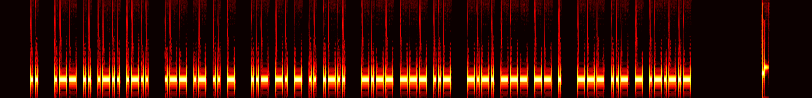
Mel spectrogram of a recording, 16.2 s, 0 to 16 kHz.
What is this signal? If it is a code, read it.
Morse code, heard as a keyed tone, about 25 wpm, 700 Hz. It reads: I WILL WAIT UNTIL YOU COME OUT.
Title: Sentences from Top 1000 Words - Review Part 1 - 25wpm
